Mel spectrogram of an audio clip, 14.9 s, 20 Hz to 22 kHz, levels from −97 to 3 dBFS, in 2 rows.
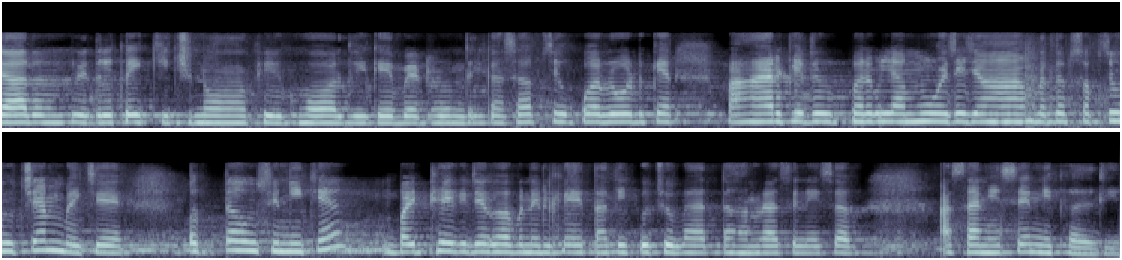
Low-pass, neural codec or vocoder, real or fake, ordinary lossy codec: none; codec, 16 kHz, 2 kbps, X-Codec, HuBERT features, trained on balanced general audio; fake; none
